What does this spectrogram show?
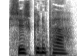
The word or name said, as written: søskendepar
